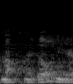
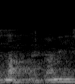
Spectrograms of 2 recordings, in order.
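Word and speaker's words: Knocknagoney: I've heard that place name pronounced Knocknagunny as a rule, but I was trying to find from East Belfast says Knocknagunny, so that's what I should be sticking to.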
